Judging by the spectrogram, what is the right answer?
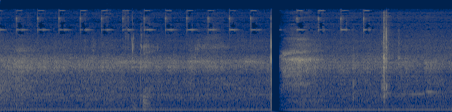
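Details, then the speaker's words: LG Slim (Flatron) CRT TV, dead with no indicator light: at power-on, a sharp ticking about twice a second like a countdown bomb. Likely a shorted horizontal output transistor. "ini kita coba tes ya kita Nyalakan dia mati total lampunya tidak menyala tapi ada bunyi seperti itu bunyinya [Tepuk tangan] bunyi seperti bom hitungan mundur"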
